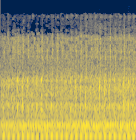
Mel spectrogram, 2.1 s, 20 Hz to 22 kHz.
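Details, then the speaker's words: 2005 Elystar 125 scooter engine, 16,000 km, running on its own for sale: quick, perfectly even chugging beat with steady tone and no misses; healthy engine holding idle. "Voilà, moteur tournant, hein. Vous voyez, il tient le ralenti et tout, il tourne impeccable."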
